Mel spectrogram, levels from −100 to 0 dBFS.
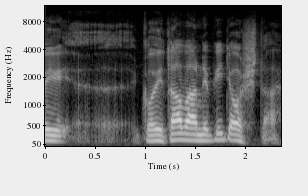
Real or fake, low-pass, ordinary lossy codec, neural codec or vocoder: real; 10.8 kHz; none; none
